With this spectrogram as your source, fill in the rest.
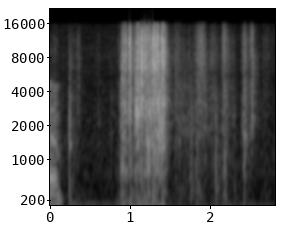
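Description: Tarot cards riffle and slap together in a loud burst of shuffling lasting about half a second, with softer card handling before and after.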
